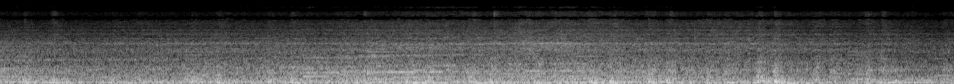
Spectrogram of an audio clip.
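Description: Nishitetsu electric train running past at close range, a loud steady rumble of wheels on the rails.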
